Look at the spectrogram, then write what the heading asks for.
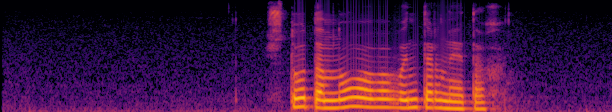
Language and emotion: Russian, neutral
